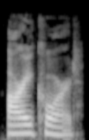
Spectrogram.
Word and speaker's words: record: He learned to place the stress on the first syllable and say it clearly and confidently. Ari cord.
